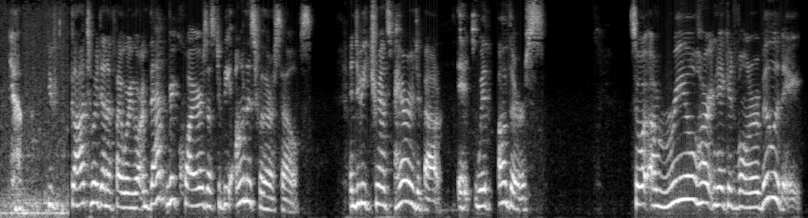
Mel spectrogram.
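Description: A woman with an American accent has an ordinary speaking voice, pitched fairly high. She talks at a moderate pace with lively intonation and very even loudness. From US Northeast, Pennsylvania. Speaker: fitness instructor and cyclist. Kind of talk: casual interview chat. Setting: video call.

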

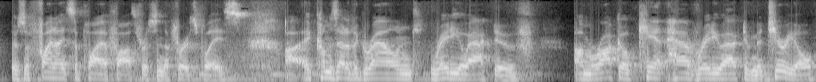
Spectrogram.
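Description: With an American accent and a medium pitch, a man speaks with fairly even intonation while the room echo is audible. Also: moderate pace. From Boulder, Colorado. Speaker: cannabis grower and business owner. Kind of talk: interview.

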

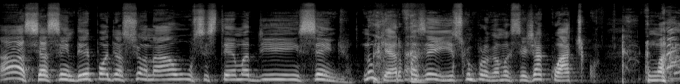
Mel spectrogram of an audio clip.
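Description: Noticeable background noise sits behind a man whose voice is high-pitched and whose pace is moderate. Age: 40s. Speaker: sports journalist and podcast host. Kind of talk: casual chat. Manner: animated.

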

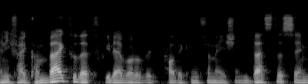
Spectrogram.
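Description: Against a quiet background, a man with a non-native accent speaks very fast in a very deep, low pitch with fairly even intonation. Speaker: software company partner evangelist. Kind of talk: interview. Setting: podcast studio.

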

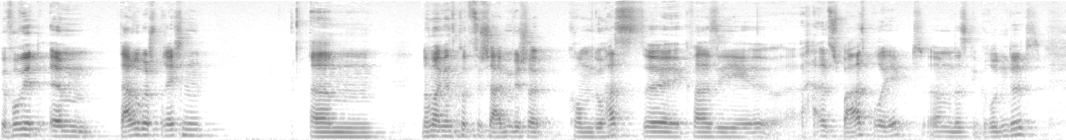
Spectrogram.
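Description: Audible room echo surrounds a man speaking fairly slowly. His pitch is medium and his intonation fairly even. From rural southern Germany. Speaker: podcast host. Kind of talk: interview. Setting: meeting room. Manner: halting.

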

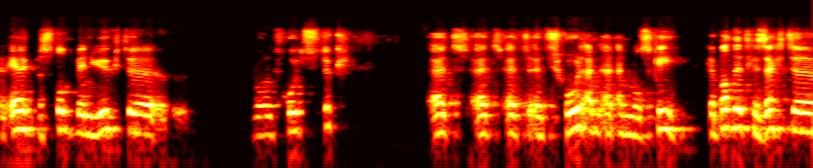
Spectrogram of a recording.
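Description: Monotone, flat intonation at a moderate pace. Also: man. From Belgium, Ghent (Flanders). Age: 30s. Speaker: imam and community leader. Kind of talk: interview conversation.

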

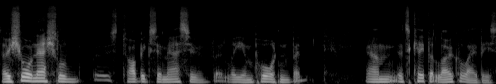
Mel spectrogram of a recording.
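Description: Spoken at a very fast pace with an Australian accent, the voice has lively intonation, big swings in loudness and long, frequent pauses, on a very clean recording with a silent background. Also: man, medium pitch for a man. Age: 40s. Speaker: investigative journalist. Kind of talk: interview.

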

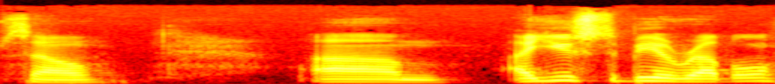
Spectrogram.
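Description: In an American accent, a man speaks with a dry, close sound that has no echo. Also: very clean recording, silent background. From rural New Mexico. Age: 40s. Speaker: comic artist. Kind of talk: live storytelling. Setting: stage with audience.

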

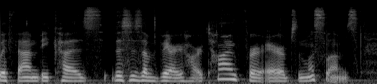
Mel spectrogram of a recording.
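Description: A woman with an American accent and a fairly low pitch, at a moderate pace, on a very clean recording with a silent background. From US Southwest, Arizona. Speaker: activist. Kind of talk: interview. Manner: halting, many fillers.

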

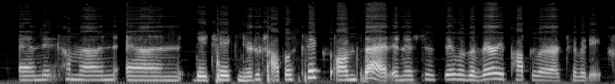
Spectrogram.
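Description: A woman's normal speaking voice in an American accent, medium pitch and moderate pace with hardly any pauses, in a dry, close sound with no echo. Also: fairly even intonation. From Las Vegas, US. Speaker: retired adult film performer and event producer. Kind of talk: interview.

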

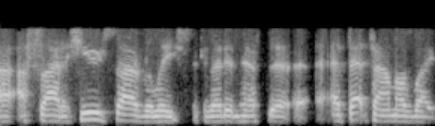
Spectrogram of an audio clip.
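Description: A man's medium-pitched voice at a fairly quick pace, with fairly even intonation

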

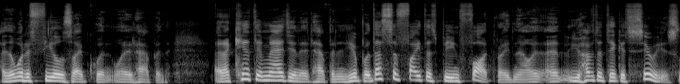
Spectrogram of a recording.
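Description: A man talks at a very fast pace in a fairly high, dark, mellow voice with vocal fry and very wide pitch swings. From Cuba, raised in the US from childhood. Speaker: author and former intelligence analyst. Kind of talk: interview.

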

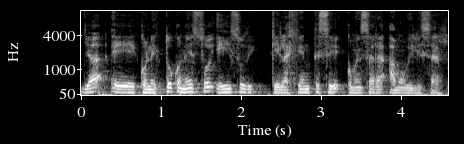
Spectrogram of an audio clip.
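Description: The voice belongs to a man. Clear background noise can be heard throughout. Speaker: sociologist, university professor. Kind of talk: interview. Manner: halting.

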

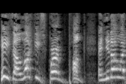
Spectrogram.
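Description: In an American accent, a man speaks at a moderate pace in a raised, projected voice, his pitch extremely high and his tone bright and sharp. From New York City. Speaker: radio commentator. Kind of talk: heated radio commentary. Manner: loud; animated.

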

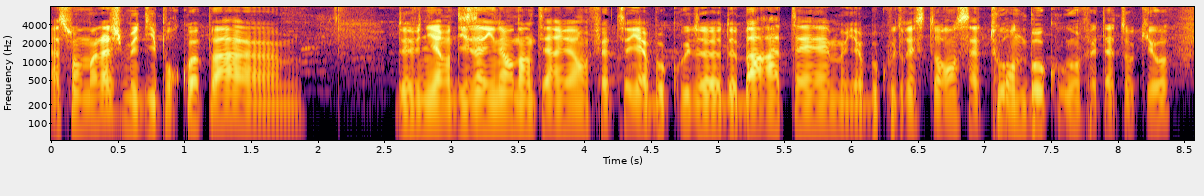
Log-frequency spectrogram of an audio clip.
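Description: A man's unremarkable speaking voice at medium pitch, fairly quick, with fairly even intonation. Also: dry, close sound with no echo. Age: 30s. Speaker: concept artist. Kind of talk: interview. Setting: bar.

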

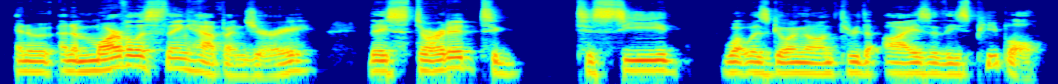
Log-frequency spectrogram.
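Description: A man with an American accent speaks at medium pitch and a moderate pace in an ordinary speaking voice, with ordinary pitch variation, on a very clean recording with a silent background. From western US. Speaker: employee experience executive. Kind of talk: interview.

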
